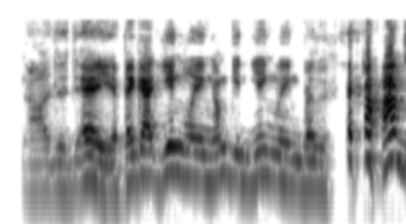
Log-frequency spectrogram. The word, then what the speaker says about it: Yuengling: It's not spelled Y-I. It's Yuengling. But this shit is good.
